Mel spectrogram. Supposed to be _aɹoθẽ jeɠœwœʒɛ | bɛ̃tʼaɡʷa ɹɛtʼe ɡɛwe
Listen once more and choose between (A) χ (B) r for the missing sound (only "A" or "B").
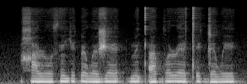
A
